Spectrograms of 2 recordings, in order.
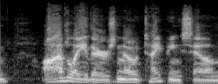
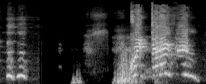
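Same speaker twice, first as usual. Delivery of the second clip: drawn-out, laughing, high yelled Quit typing; mock shout; much slower than usual. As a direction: bellow it slowly through laughter.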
